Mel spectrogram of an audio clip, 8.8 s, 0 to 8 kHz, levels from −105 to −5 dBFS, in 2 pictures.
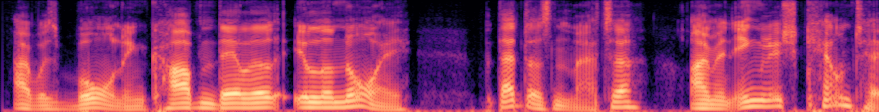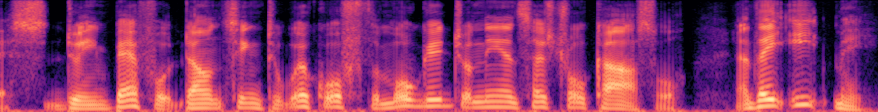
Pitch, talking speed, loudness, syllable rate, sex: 120 Hz, 200 wpm, -20 LUFS, 5.9 syllables/s, male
